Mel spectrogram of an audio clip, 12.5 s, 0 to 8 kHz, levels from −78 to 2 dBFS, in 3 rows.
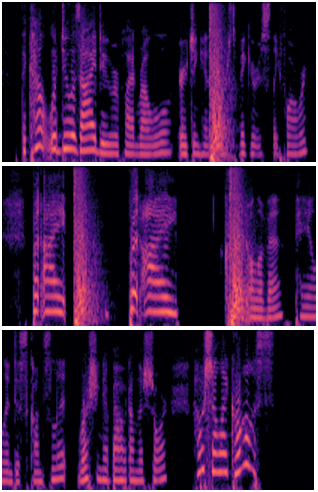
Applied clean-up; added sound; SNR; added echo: classical method spectral subtraction.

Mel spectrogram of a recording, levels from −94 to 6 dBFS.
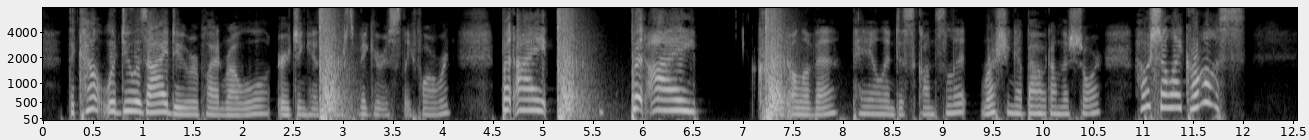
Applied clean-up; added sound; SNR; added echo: none; Gunshot, gunfire; 2 dB; none.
